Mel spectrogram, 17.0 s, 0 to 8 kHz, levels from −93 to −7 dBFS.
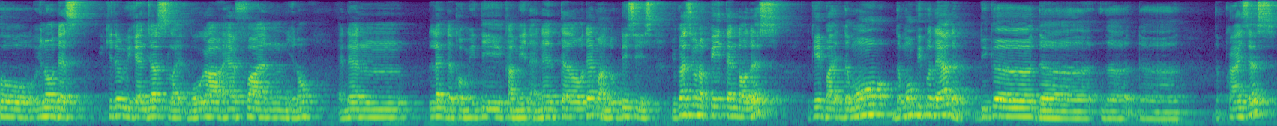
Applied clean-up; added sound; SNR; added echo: none; none; none; reverberation time 0.9 s.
